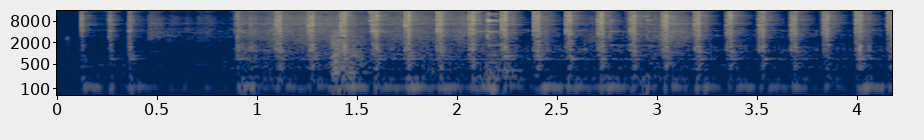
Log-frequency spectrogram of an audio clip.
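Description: Stepper motor and mechanical drum counter of a 1970 Mettler TM15 temperature readout ticking rapidly and evenly as it drives the reading upward, tracking a sensor that has just been put into hot water. The ticking starts about a second in, over a low steady hum.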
